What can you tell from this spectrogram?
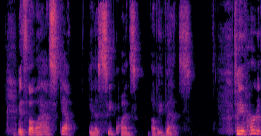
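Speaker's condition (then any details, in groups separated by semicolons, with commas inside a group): No condition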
